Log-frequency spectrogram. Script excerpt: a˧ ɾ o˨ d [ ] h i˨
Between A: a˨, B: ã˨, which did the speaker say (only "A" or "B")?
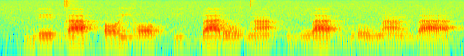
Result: B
